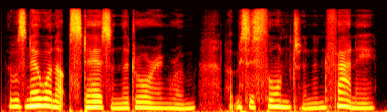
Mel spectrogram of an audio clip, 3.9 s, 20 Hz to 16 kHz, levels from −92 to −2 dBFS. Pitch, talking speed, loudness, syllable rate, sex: 180 Hz, 230 wpm, -19 LUFS, 6.0 syllables/s, female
